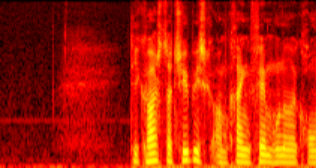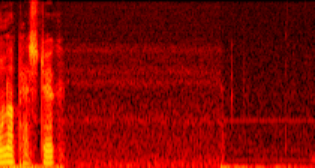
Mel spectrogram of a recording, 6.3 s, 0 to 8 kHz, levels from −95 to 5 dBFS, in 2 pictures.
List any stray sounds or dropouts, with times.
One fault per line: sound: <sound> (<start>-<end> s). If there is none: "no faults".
no faults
